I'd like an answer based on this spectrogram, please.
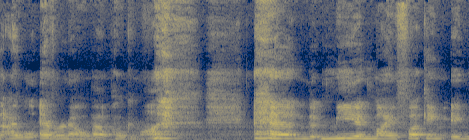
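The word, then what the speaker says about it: Pokémon: I was like, it's Pokemon. It's not Pokemon. And granted, he is like a super fan, like, knows way more than I will ever know about Pokemon.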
